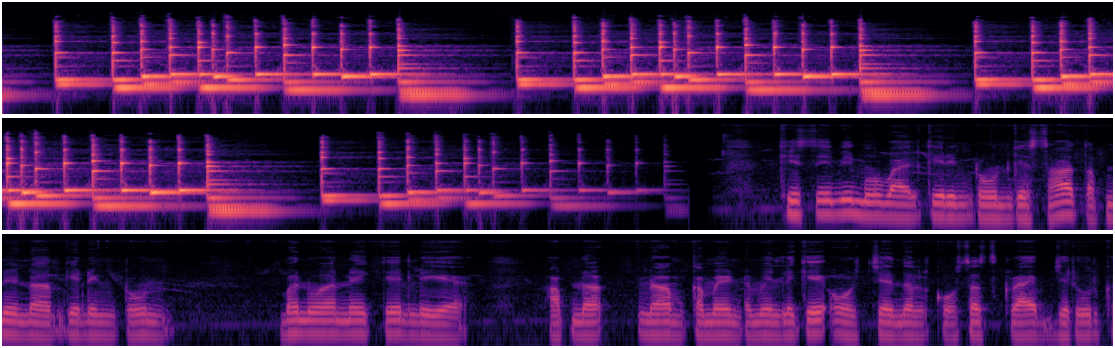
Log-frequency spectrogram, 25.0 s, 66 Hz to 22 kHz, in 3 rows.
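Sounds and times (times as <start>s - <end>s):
bell-like phone ringtone melody: 0.0s - 13.5s.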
